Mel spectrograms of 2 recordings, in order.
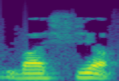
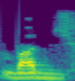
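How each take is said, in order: First: The middle consonant is an h followed by ya. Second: The middle consonant sounds like a doubled jh. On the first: This is how it is read in Sanskrit. The speaker calls it right. "যেমনটা হয়ের উচ্চারণ হবে তেমনটাই হবে" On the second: This is how it is read in Bengali. The speaker calls it wrong. "ঝয় জাফাটা যেমন তেমন উচ্চারণ করি, বা- বাহ্য এরকম"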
